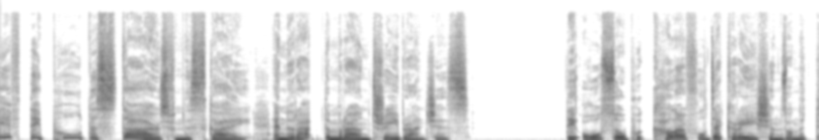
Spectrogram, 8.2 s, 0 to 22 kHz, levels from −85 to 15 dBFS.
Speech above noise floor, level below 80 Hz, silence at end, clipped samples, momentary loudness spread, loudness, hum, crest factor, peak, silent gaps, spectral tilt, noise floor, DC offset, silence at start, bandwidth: 51 dB; -56 dBFS; 0 s; under 0.1%; 9 LU; -24 LUFS; none; 18 dB; -6 dBFS; none; -3.5 dB/octave; -75 dBFS; under 0.1%; 0 s; over 20 kHz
